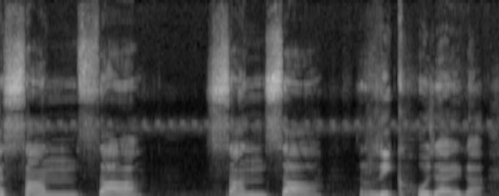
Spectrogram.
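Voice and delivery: slow, syllable by syllable स्ला-स्ला: सांसारिक stretched; drawn out word. Shown as a demonstration. Teacher spelling out सांसारिक slowly for students. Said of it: "इसमें दीर्घ हो जाएगा".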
